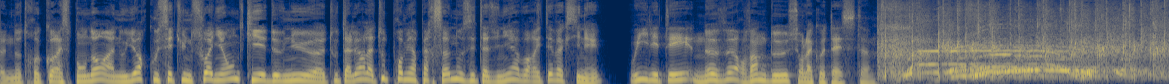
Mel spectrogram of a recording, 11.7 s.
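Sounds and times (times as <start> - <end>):
speech: 0.0 - 9.1
applause for a first vaccination in a Queens hospital in New York: 8.8 - 11.6.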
